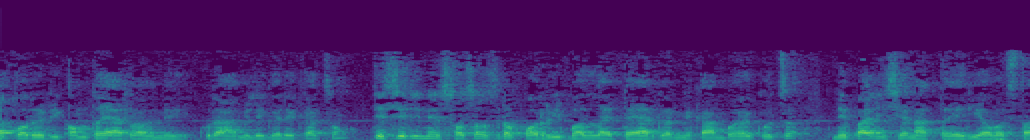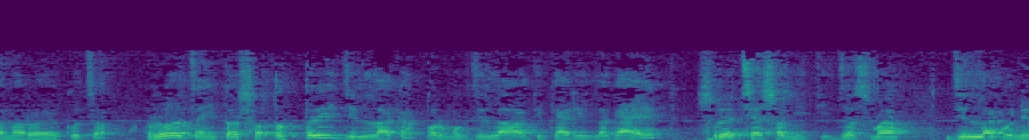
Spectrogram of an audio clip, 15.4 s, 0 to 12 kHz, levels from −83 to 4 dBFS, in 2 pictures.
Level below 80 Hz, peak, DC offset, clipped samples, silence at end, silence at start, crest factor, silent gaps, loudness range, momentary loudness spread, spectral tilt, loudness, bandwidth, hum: -58 dBFS; -10 dBFS; under 0.1%; under 0.1%; 0 s; 0 s; 14 dB; none; 2 LU; 8 LU; -6 dB/octave; -25 LUFS; 8 kHz; none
